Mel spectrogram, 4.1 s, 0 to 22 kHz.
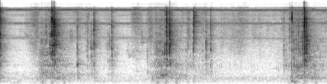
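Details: Honda Beat eSP fuel-injected scooter, dead no-start with code 12 (injector) blinking: three kicks clatter through each stroke but never catch; fuel pump not humming at key-on, unpowered because of a loose fuse clip.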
